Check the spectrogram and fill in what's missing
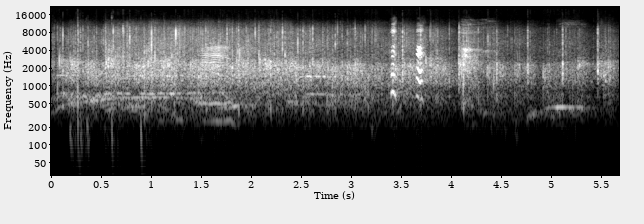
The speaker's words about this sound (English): So I think a round of applause is in order.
